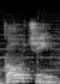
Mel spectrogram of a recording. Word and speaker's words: coaching: La palabra coach, pronunciada así coach, es el profesional que utiliza el coaching, pronunciado como coaching, el coach, dos coach.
